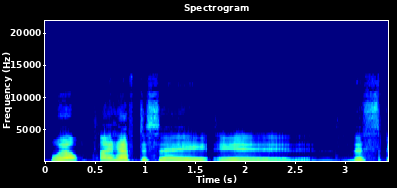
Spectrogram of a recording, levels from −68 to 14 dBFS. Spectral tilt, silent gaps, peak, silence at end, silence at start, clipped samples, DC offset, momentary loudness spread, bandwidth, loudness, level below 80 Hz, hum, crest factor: -4 dB/octave; none; -4 dBFS; 0.05 s; 0.05 s; under 0.1%; under 0.1%; 13 LU; 14 kHz; -26 LUFS; -62 dBFS; none; 22 dB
